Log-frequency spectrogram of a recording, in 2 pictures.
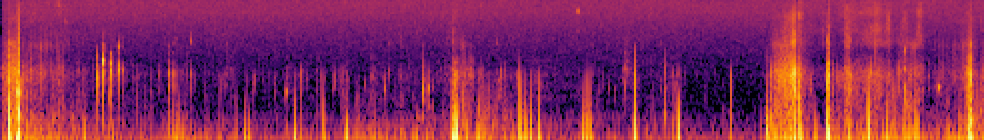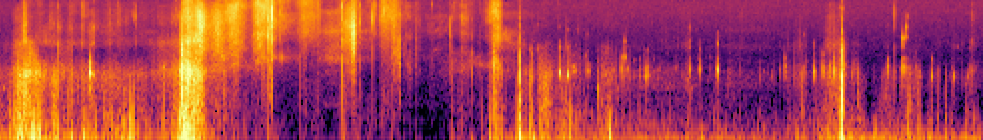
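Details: Bloated stomach after a massive lunch of cheese-loaded pasta and a large chug of milk mid-diet: low rumbling, gurgling and bubbling in irregular bursts, louder gurgle mid-clip; stomach growling.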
